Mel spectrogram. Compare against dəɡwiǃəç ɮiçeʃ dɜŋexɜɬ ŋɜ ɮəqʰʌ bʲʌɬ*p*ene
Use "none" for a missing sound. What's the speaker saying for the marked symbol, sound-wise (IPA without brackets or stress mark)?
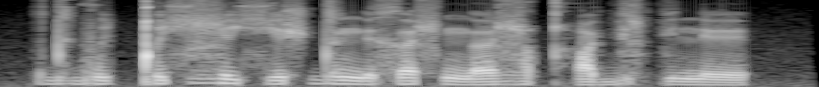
pʲ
